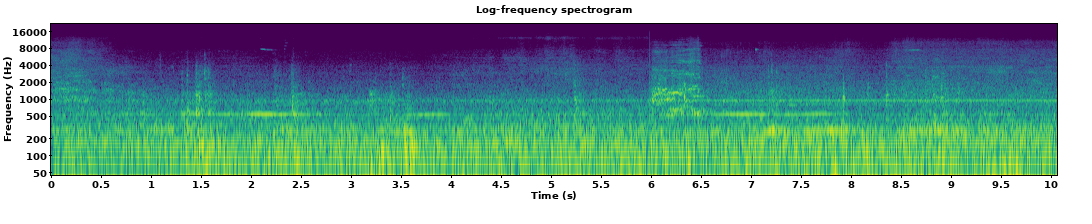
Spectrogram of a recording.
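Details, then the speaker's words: Excavator loading 30-ton haul trucks: high intermittent squealing over diesel and loading rumble as bucket works; dry bucket pin that won't take grease, needs pulling soon before serious damage. "we got a dry pin that we're gonna have to take out of that bucket. It won't take grease, but we gotta do it soon because it sure enough is squealing."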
